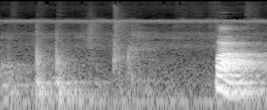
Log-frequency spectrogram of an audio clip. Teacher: आपकी जीभ जो है कहीं नहीं हिलने वाली है, आपके दांत कहीं नहीं हिलने वाले हैं, आपका गला कोई टेंशन नहीं ले रहा है, सीधे हवा फेंक रहा है, ओंठों से आवाज आ रही है, ओंठ से आवाज आ रही है आपकी।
